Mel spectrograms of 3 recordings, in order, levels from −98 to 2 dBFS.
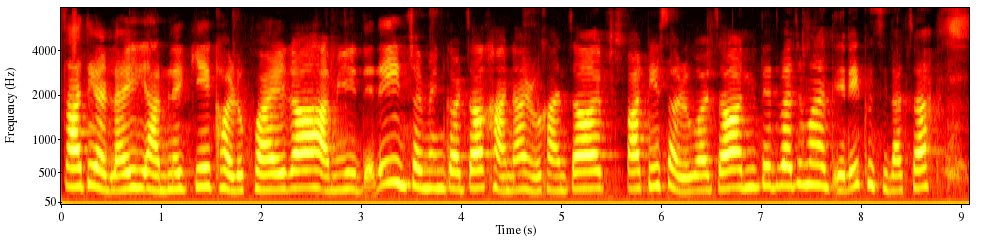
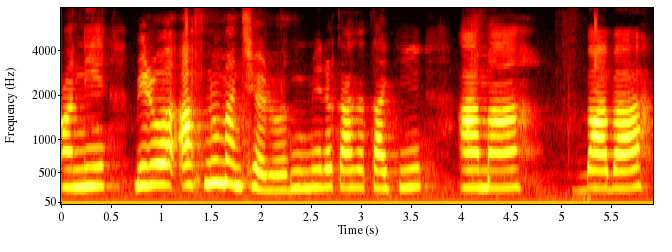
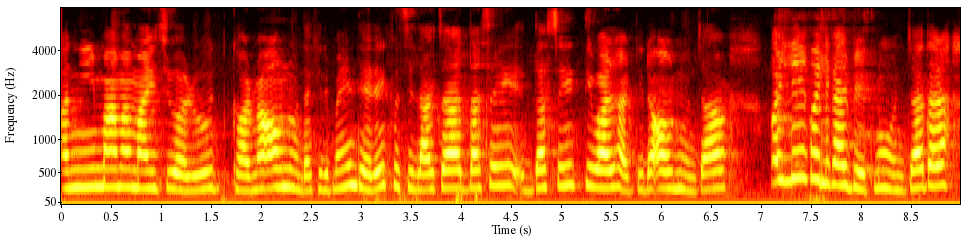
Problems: constant background noise, background conversations at intervals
